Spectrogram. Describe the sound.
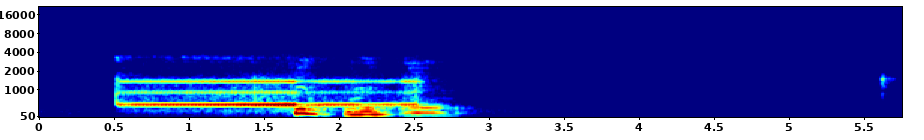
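A telephone rings on an outgoing call: a steady electronic ringback tone lasting about two seconds, with a voice briefly speaking over its final stretch before the line falls silent.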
